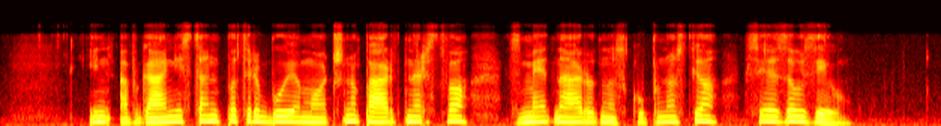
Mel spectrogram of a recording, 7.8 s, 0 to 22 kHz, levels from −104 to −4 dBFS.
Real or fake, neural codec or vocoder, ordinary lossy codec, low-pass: real; none; Opus, 24 kbps; 7.2 kHz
